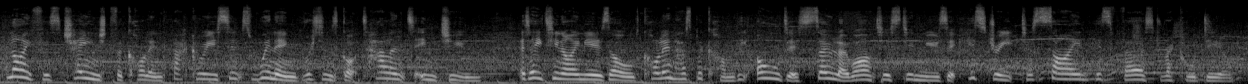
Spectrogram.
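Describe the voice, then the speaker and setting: Over noticeable background noise, a woman with a fairly high pitch and lively intonation speaks at a moderate pace with hardly any pauses. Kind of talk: TV news narration.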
